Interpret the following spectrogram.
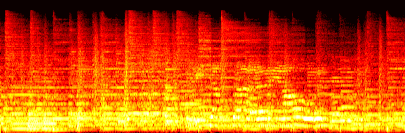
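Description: Live country gospel band playing an instrumental passage: a fiddle melody over strummed acoustic guitars and a steady drum beat with cymbals.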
